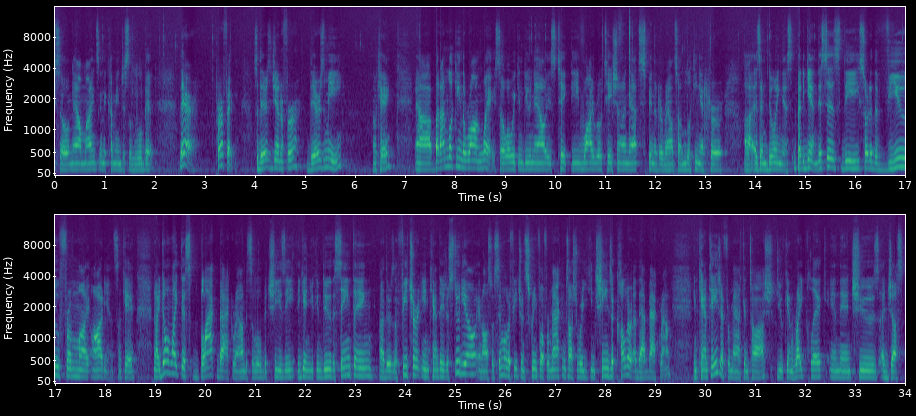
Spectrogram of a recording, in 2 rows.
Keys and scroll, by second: 11.5 Return.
